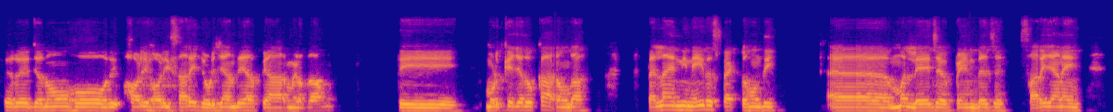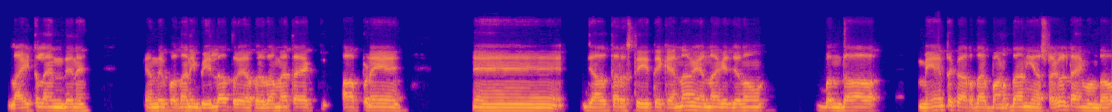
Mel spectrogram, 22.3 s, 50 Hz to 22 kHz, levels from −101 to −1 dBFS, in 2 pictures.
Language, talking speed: Punjabi, 160 wpm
